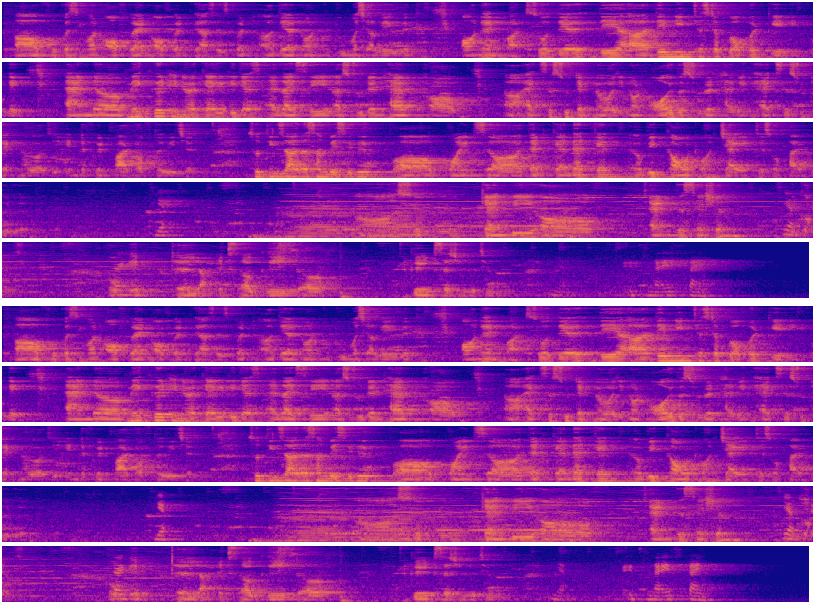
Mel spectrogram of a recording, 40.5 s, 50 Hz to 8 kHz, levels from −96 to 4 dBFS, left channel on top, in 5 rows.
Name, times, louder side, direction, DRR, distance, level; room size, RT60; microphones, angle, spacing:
voice 1, 0.1-4.1 4.3-7.8 8.1-12.7 13.1-18.0 18.3-24.6 26.7-26.8 27.4-30.3 30.6-31.7 32.3-32.4 33.2-33.8 34.1-35.7 36.6-37.4, left 1 dB, 5° left, 3 dB, 0.7 m, -33 dB
sound 1, 27.0-34.4, right 2 dB, 85° right, 2.6 m, -44 dB
voice 2, 32.1-32.5 33.6-33.9 37.9-38.1 38.6-39.5, right 4 dB, 65° right, 9 dB, 0.6 m, -40 dB
15.5 x 9.0 x 2.6 m, 1.1 s
head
